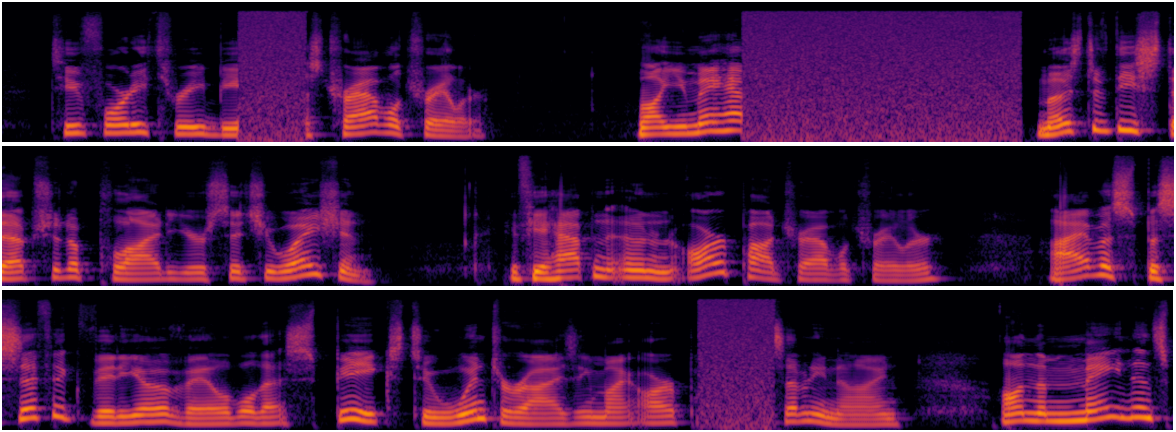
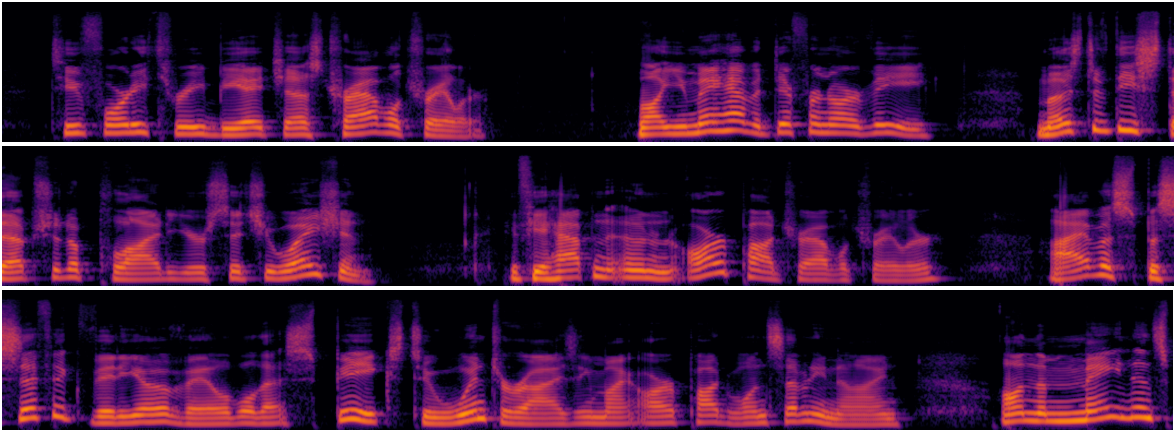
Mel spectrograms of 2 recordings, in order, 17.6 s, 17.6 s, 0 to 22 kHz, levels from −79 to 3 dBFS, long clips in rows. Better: second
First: audio cutting out; filled with static; at 1 s, at 3.5 s for 1.5 s and at 15 s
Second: none

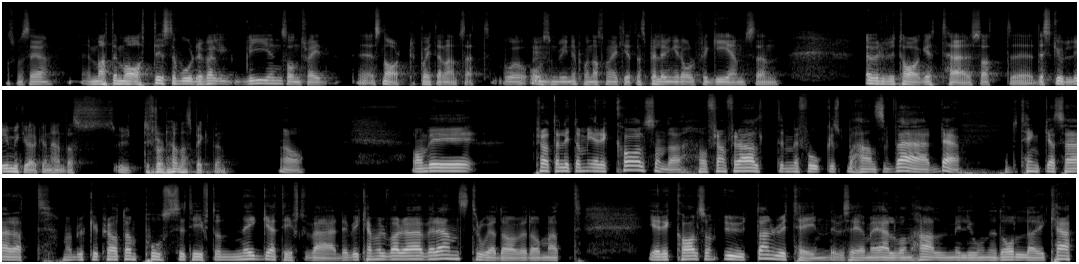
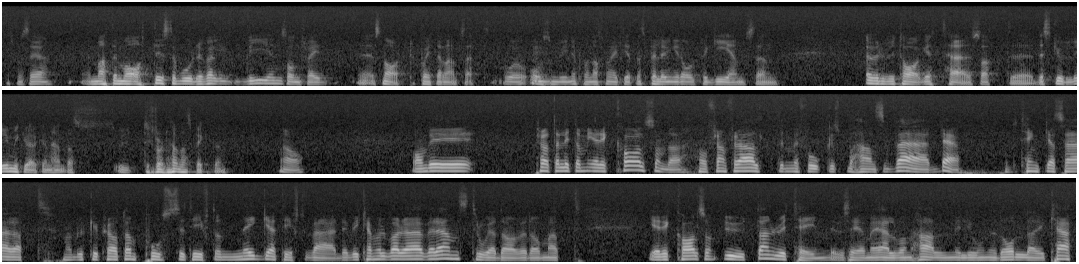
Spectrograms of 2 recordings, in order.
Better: first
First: none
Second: hiss; noticeable; throughout; 10 dB below the speech

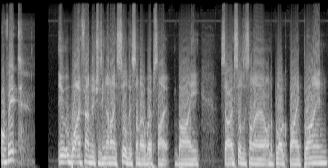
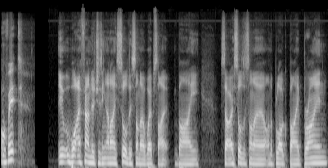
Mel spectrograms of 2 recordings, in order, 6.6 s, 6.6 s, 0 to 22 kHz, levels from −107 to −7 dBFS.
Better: second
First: distortion; heavy; 7 dB below the speech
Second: none

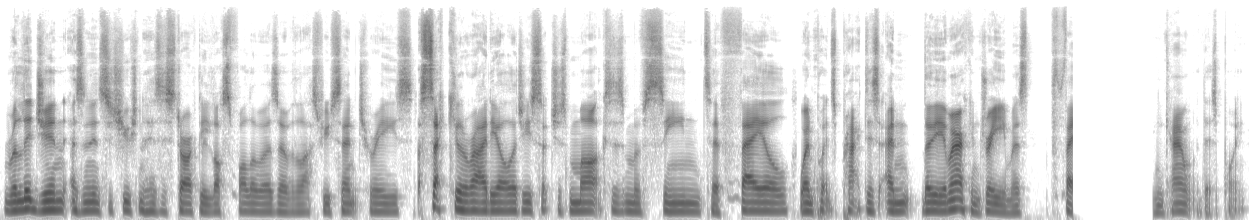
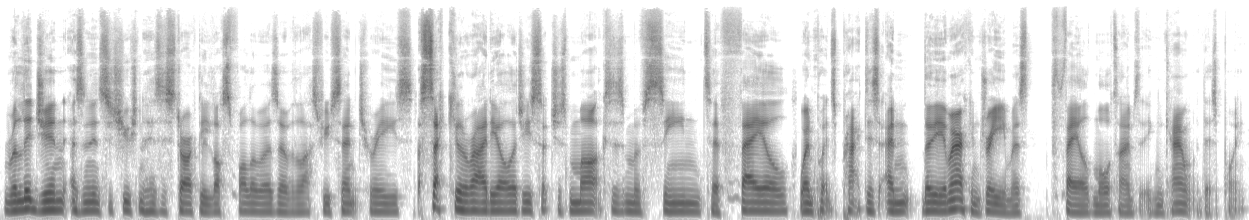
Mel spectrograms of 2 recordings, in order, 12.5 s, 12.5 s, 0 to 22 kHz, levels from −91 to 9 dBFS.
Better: second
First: audio cutting out; at 11 s for 1 s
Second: none

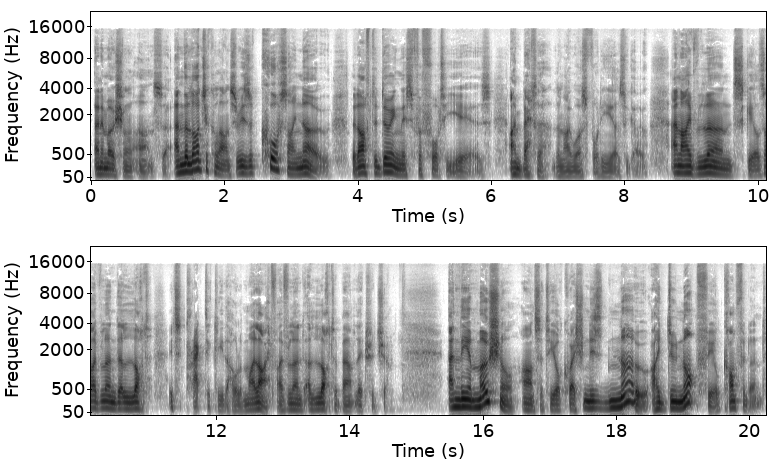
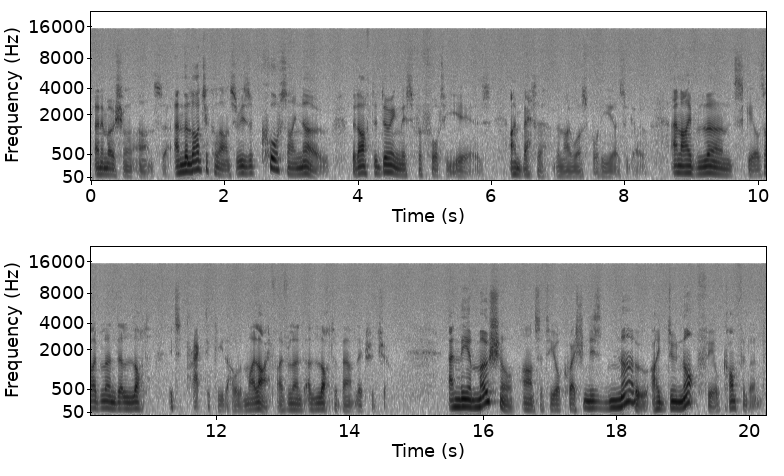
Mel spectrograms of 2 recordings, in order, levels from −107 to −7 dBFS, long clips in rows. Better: first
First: none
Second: hiss; noticeable; throughout; 10 dB below the speech

